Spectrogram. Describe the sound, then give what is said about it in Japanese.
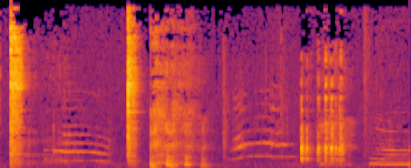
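A cat named Ran meows repeatedly for tuna in short, high, wavering calls, several in a row with brief gaps, alongside a few sharp clinks like dishes or a can being handled. “ランちゃん声可愛らしく泣いてもあげませんよカリカリがあるでしょ 残念ながら君たちのではないのですよまあランちゃんあなたがこんなに騒ぐことってめったにないのにねツナパワーですね”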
